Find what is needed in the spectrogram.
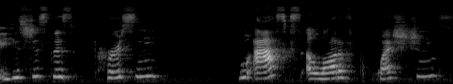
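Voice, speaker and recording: The voice is raised and projected. Its tone is bright and sharp. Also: woman. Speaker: vlogger. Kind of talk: casual vlog. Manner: chatty, filler-heavy.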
